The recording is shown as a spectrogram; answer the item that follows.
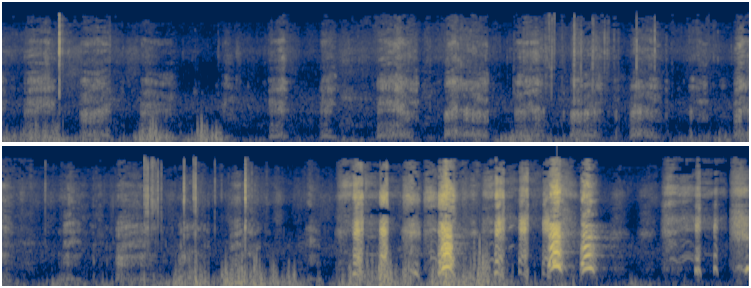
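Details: Holger the dog, eager for the stick, gives a run of short rhythmic growling huffs about once a second. They build into louder, harsher bursts near the end, with little else in the background.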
